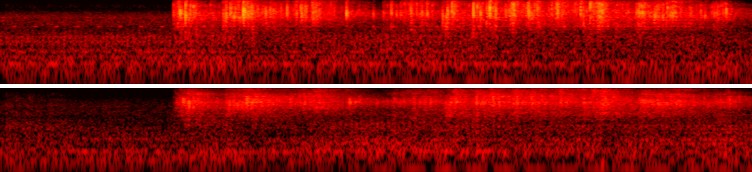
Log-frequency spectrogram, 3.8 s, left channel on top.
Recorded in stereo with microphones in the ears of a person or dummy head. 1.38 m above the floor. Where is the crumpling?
80° left, 1.2 m.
